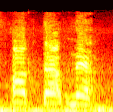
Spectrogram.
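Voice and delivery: real angry outburst. Real, not acted. Ranting to viewers, she bursts out angrily. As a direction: blurt it out hot and fed up.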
